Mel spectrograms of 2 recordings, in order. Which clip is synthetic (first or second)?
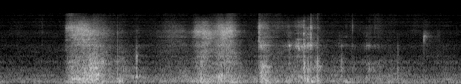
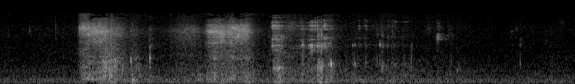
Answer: first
